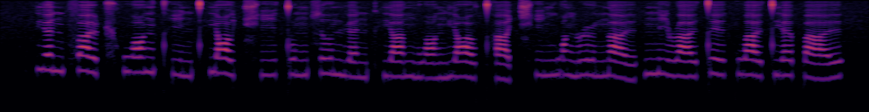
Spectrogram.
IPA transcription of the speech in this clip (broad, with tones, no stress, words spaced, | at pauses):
pjɛ˥˧nfa˥˩ɪ̯ ʈ͡ʂʰwɑ˥ŋt̪ʰi˨˩nt̪ʰjɑ˥˩ʊ̯ t͡ɕʰi˧˥ t̪ʊ˧˥ŋsɹ̩˥n̪ɥɛ˨˩npʰjä˧˥ n̪wɑ˧˥ŋjɑ˥˩ʊ̯t̪ʰä˨˩ t͡ɕʰi˧˥ŋwɑ˧ŋɻɻ̩˥˧n̪a˥˩ɪ̯ | n̪i˥˩ɻa˧˥ɪ̯ t̪e˥˧ɪ̯kwa˥˩ɪ̯ t̪jɛ˧˥pa˨˩˦ɪ̯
